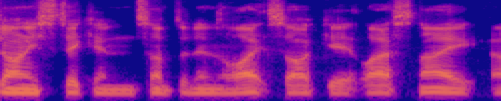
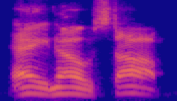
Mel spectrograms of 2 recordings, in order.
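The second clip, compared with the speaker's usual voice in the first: a hint of a sharp high warning call; retold warning yell; 9 semitones higher, slower than usual. Dad calling his daughter to stop, mild retold yell. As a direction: cut her off mid-run, pitched higher. Stopping daughter near swing.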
